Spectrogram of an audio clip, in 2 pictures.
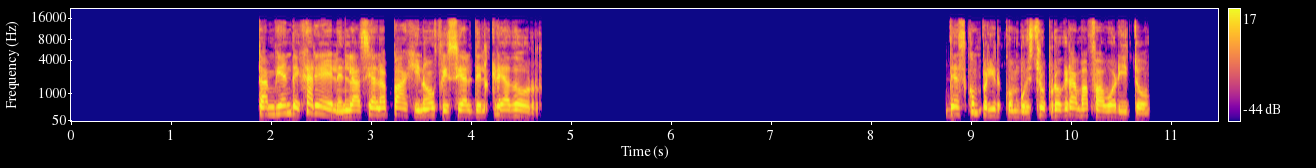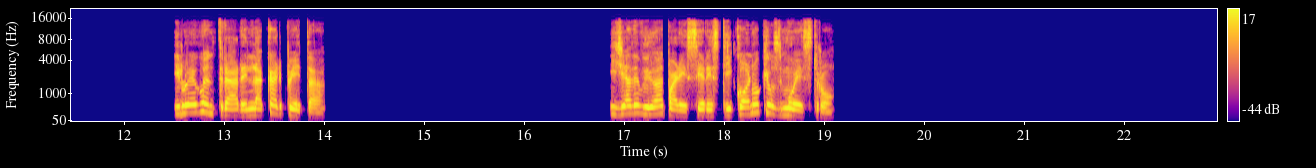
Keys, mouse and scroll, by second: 1.0 F4, 1.7 click, 7.8 F4, 8.7 click, 16.0 F4.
